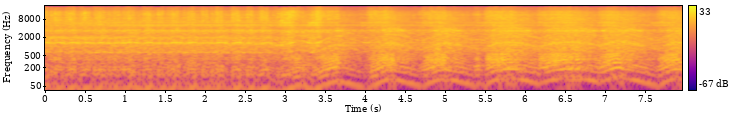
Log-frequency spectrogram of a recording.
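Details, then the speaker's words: Freshly built VW engine for a Baja Bug on its first fire, baseline 10° advance at idle: with throttle blips the engine surges and falls in uneven waves about once a second. Distributor throwing far too much advance. "I've seen them to where they'll throw that much advance in them um and that's that was crazy that's that's no buo"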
